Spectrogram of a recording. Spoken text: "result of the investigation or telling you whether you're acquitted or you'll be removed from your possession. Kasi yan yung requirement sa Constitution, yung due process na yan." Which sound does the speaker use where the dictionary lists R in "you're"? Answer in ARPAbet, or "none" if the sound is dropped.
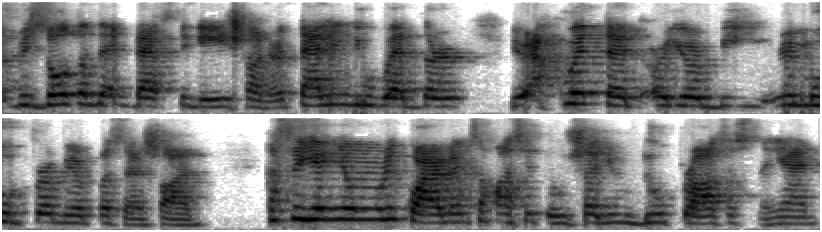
R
